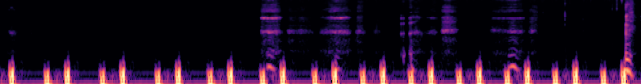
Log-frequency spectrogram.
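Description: Heartbeat sound effect: paired low thumps in a steady lub-dub, about one beat every three quarters of a second. A faint airy sound comes and goes in the middle of it.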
